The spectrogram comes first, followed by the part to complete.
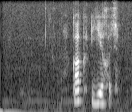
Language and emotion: Russian, neutral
